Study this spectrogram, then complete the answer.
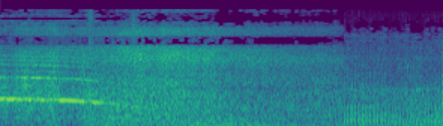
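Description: A jet plane roars past low overhead, its whine dropping in pitch as it goes.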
